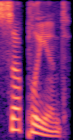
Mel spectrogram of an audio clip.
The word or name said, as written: suppliant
